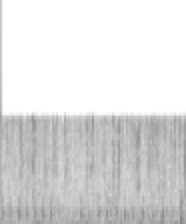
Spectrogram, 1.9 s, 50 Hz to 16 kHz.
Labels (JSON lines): {"label": "biophony, rattle", "recorder": "SoundTrap 500"}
